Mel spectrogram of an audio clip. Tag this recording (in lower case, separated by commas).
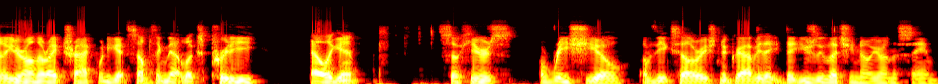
speech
